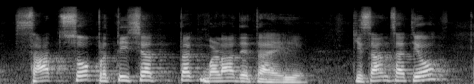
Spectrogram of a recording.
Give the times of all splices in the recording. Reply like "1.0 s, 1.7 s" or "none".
none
